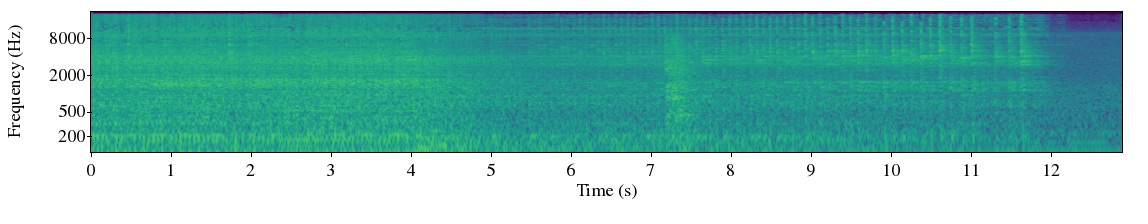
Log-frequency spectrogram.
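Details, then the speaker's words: 1931 Ford Model A Victoria after in-frame repair of a broken valve lifter (tappet) and cam install: slow, even low idle about four beats a second that settles smoothly; sounds like it always did, timing unadjusted, carburetor still to adjust. "that sounds like it always did I guess I'll adjust the carburetor I would call that a success"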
